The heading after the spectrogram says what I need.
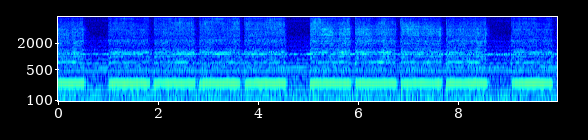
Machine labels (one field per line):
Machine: slide rail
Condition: abnormal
